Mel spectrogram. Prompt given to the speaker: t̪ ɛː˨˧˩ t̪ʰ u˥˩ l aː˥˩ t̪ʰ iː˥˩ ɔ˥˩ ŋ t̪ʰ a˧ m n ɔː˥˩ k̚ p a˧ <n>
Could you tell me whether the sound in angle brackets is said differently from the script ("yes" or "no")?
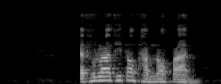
no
